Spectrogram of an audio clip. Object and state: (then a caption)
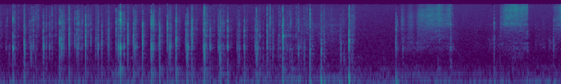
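Cardboard box scratched with nails. Long nails rub and scratch the surface of a small, hollow, lavender-grey cardboard box. For about the first five seconds there is a dense run of quick, dry scratching clicks. These then thin out into sparser taps and soft, bright, hissy rubbing swishes.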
